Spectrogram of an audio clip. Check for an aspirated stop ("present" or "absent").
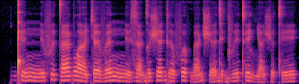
absent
